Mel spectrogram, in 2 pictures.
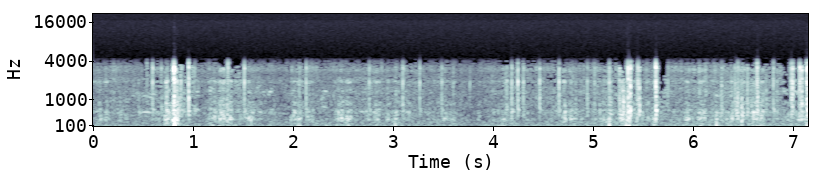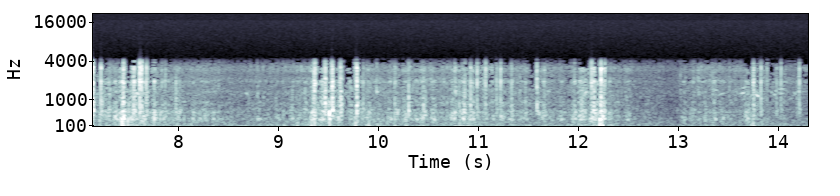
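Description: Mountain bike rolling over a rocky, rutted dirt road: irregular clattering knocks as the bike and its camera mount jolt over stones, over steady rough tyre and wind noise with a low rumble on the microphone.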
